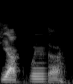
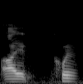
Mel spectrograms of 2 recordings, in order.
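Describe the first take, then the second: First: The name is said the older Italian way. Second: The name is said the Americanized way. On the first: This is the original way to say the name. "way back when it was pronounced Yaquinta" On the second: This is how the name is said today. "somewhat Americanized, and Iaquinta is how they say it now"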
